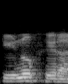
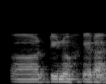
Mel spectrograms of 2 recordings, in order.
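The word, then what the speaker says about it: Ctenophora: और तीसरा आपका होगा टिनो टिनोफेरा। लेकिन इसमें भी सी से लिखा आता है मगर सी साइलेंट रहता है। सी ई ई एन [गला साफ़ करने की आवाज़] ओ पी एच ई आई टिनोफेरा होगा। तो इसमें भी क्या होता है कि सी साइलेंट होता है लेकिन पढ़ा जाता है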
